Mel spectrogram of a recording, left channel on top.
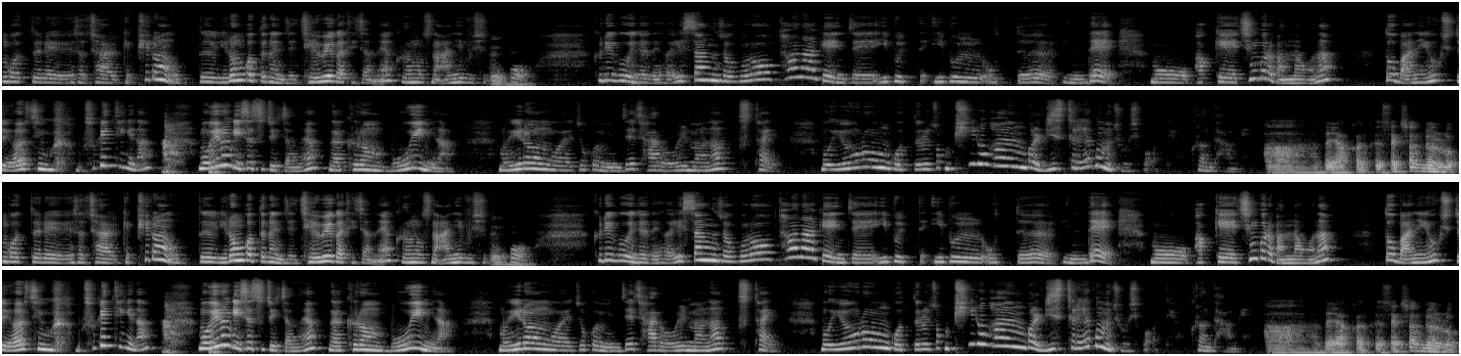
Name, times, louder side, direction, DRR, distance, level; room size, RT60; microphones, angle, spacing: voice 1, 0.0-9.0 9.3-13.3 13.8-25.9 26.5-26.9, right 3 dB, 35° right, 0.4 m, -26 dB
voice 2, 4.8-5.2 16.2-16.4 27.2-29.1, left 1 dB, 15° left, 1.2 m, -28 dB
3.6 x 2.7 x 3.5 m
head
